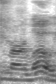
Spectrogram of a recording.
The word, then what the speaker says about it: Merlot: It's kind of like you don't say a T for like wine. You say Merlot, you don't say Merlot.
